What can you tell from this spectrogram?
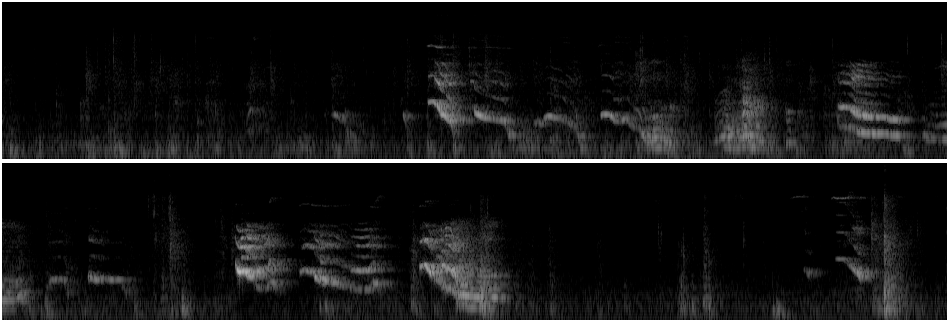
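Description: Labrador–Saint Bernard cross puppies whining and yipping while they play-fight, in short calls that slide down in pitch. The calls come in clusters from about four seconds in until about fourteen seconds, with one more near the end. Before that there are only faint clicks and scuffles of paws on a hardwood floor.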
